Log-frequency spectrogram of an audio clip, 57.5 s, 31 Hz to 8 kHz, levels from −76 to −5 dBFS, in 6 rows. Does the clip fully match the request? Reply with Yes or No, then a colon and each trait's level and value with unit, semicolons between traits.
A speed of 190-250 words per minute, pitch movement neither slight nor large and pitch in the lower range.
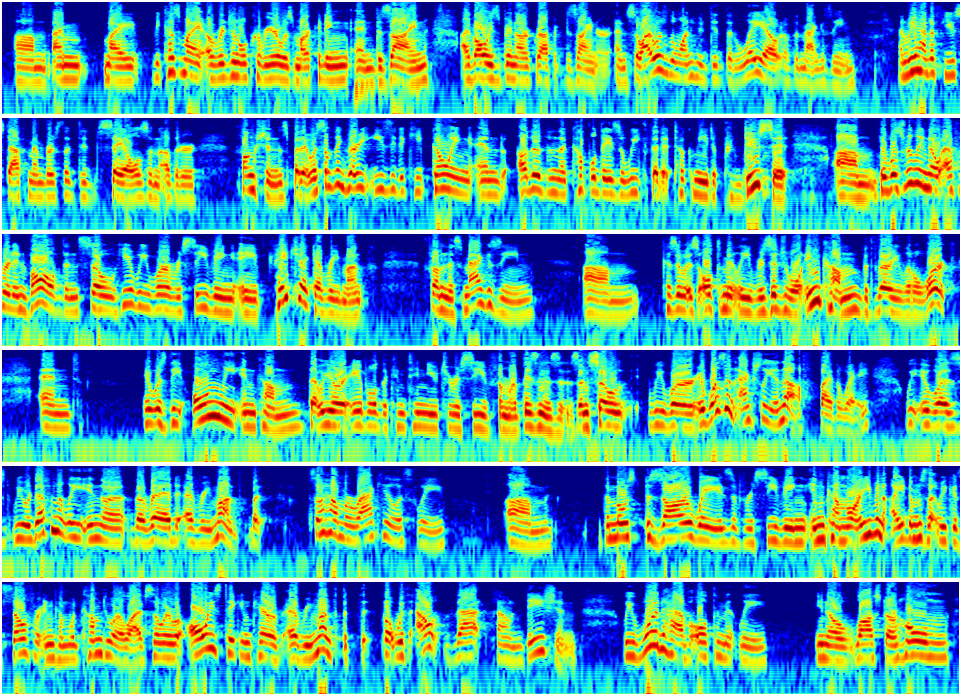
No: average, 195 wpm; average, 4.3 semitones; medium, 185 Hz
